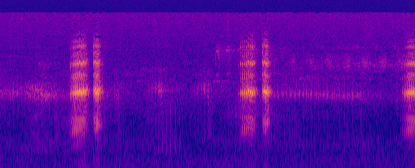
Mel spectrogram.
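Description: A frog croaks in three loud double bursts, spaced about a second apart, over a faint, steady high-pitched background drone. No voices.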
